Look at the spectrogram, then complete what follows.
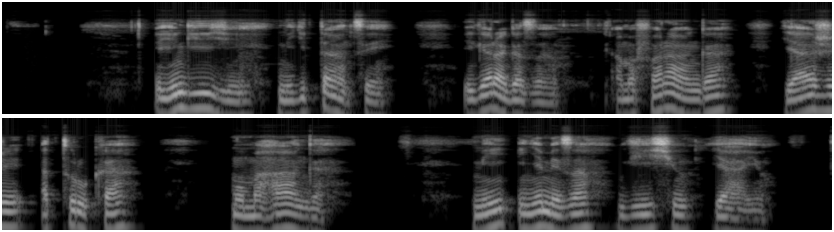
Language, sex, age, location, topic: Kinyarwanda, male, 25-35, Kigali, finance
